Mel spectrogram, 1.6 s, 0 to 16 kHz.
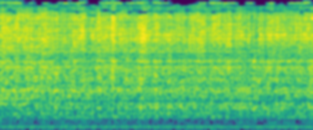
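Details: Daiwa DR-7500 antenna rotator (Kenpro KR-400 equivalent), internals refurbished and upgraded, bench run: steady high-pitched motor whir over a low hum, even and unbroken as it drives round; normal rotator operation.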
